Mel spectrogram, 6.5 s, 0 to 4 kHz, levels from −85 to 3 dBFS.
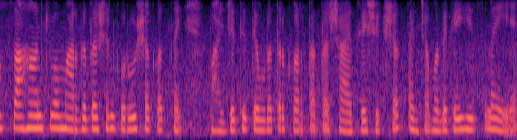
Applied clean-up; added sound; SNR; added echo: none; none; none; none.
